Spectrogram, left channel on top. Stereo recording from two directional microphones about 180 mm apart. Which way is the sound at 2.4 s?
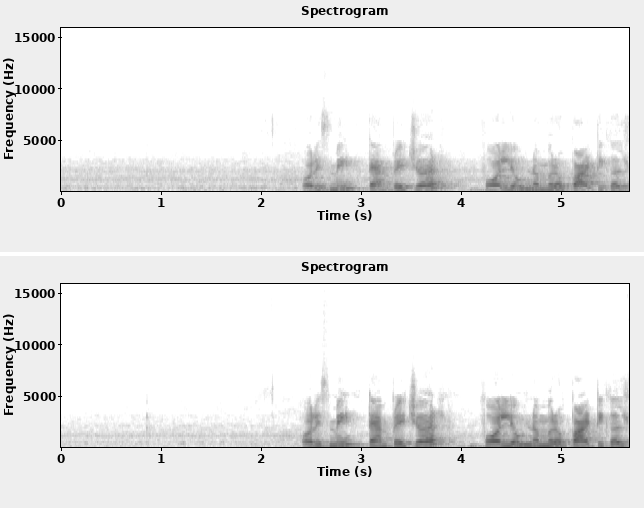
50° right (ahead or behind).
